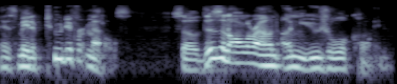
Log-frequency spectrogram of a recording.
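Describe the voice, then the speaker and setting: A man with a mid-range, sing-song voice talks fairly quickly on a muffled recording. He hosts a casual book podcast, recapping a novel in a conversational way, loosely voicing the characters' lines and swearing now and then.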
